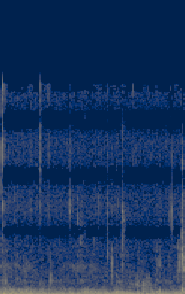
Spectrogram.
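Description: Near silence: a faint low hum with a few faint ticks.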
